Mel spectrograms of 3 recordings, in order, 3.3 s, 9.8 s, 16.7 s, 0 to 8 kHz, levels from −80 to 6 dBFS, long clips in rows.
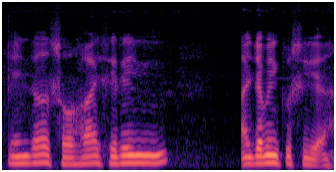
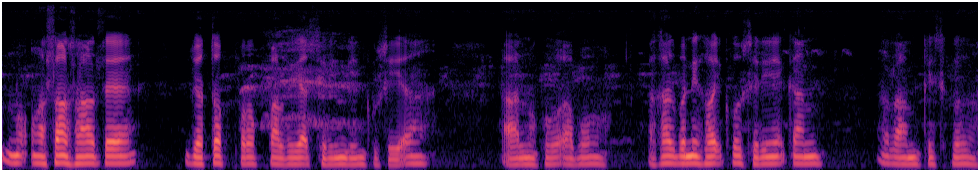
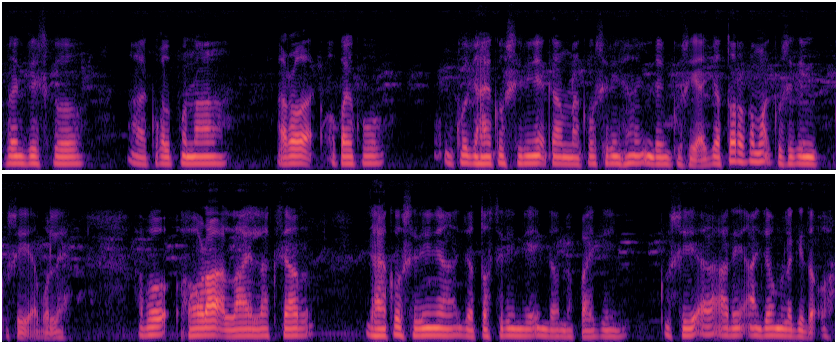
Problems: constant background noise, background conversations at intervals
